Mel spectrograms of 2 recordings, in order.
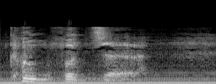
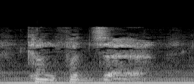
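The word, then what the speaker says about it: Kong Fuzi: It was founded, of course, by Confucius, but that is a Latin version of the Chinese. If any of you speak Chinese, be prepared to go into hysterics at how I am mispronouncing this. I assure you accidentally. Confuzi, if you want to spell it out, Kung-Fu-TZE, which means philosopher Kung or master Kung.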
